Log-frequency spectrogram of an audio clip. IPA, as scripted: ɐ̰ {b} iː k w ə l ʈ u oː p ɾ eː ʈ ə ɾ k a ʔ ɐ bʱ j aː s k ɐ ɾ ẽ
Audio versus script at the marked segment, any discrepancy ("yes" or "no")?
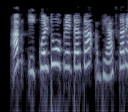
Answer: no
